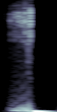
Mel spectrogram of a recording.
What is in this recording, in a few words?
Lock Off Target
